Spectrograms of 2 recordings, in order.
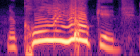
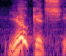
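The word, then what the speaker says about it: Jokić: Nikola Jokic. – Yeah, nice work. And you even did the soft J. Yeah. Jokic, yes.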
